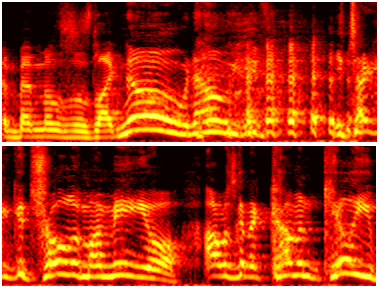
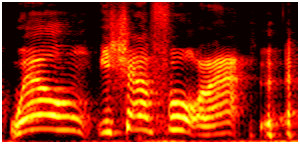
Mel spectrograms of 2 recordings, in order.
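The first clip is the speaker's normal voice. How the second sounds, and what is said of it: Unidentified put-on accent. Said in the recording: “I don't know what accent that is”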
